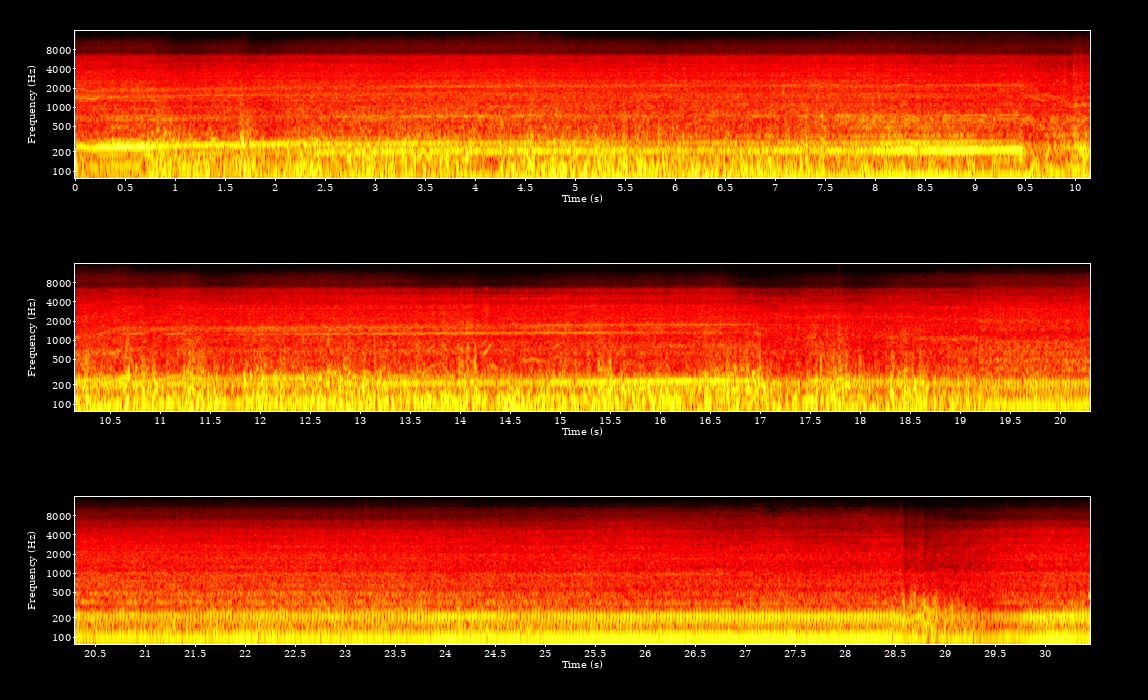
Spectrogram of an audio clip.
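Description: Motorcycle engine running at low town speed, with wind and road noise. The engine note changes pitch a couple of times, about ten seconds in and again around seventeen seconds, as the speed changes.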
